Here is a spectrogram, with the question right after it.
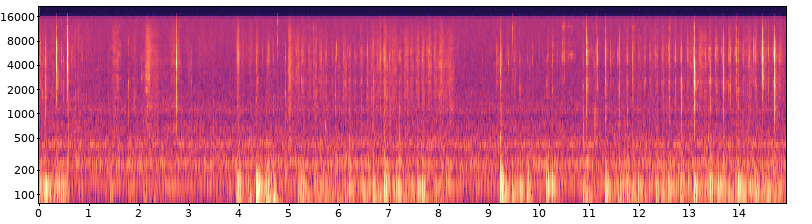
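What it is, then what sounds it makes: Bar of soap being carved. A solid green bar of soap, held on edge, is scraped and carved with a wood-handled carving tool. Soft, low scratching and rumbling runs throughout, broken by quick, dry clicking ticks and a few louder scrapes. Fine flakes seem to patter as the blade cuts.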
